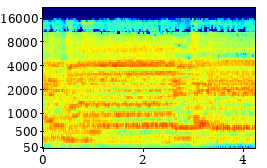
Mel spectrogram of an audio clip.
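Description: Recorded Latin-style dance music with a singer holding long notes: one held for about two seconds, then a change to another held note about two and a half seconds in.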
